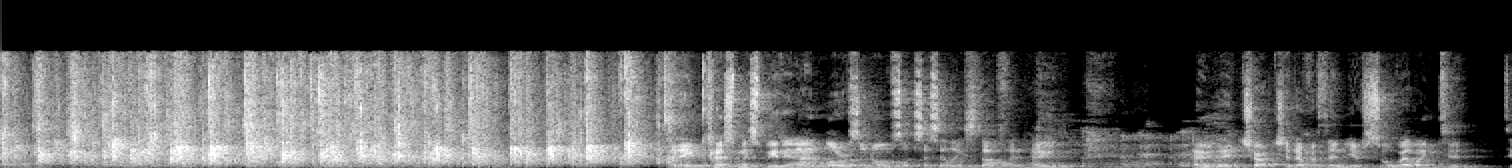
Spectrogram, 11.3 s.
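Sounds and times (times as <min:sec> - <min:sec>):
crowd round of applause: 0:00.0 - 0:05.5
speech: 0:05.1 - 0:11.3
laughter: 0:07.7 - 0:10.0.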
